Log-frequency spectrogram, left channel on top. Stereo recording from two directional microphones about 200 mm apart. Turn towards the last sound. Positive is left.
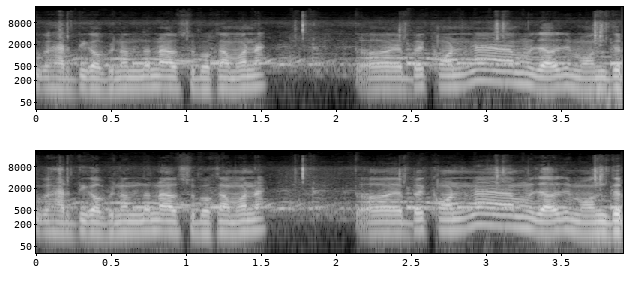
turn(degrees=-15)  # may be behind; listen again after turning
